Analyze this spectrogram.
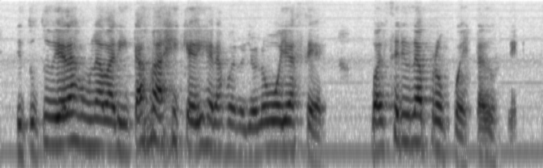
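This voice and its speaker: This woman's speech races along very fast. Her voice is medium in pitch, with fairly even intonation. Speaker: radio host. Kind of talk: radio interview.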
